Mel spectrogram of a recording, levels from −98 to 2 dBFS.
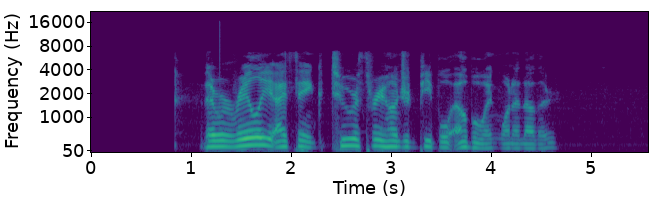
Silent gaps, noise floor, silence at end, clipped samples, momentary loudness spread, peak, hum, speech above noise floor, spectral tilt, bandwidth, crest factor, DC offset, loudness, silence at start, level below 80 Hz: none; -86 dBFS; 0.95 s; under 0.1%; 15 LU; -22 dBFS; none; 47 dB; -6.5 dB/octave; 7.2 kHz; 18 dB; under 0.1%; -39 LUFS; 1.15 s; -70 dBFS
